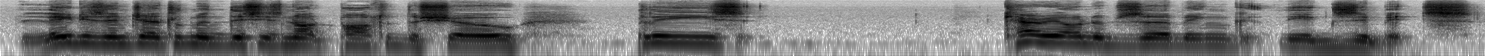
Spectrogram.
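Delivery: loud, high, hurried announcement to a crowd; flustered curator addressing visitors. A narrator's reading. Curator telling museum visitors it's not the show, loud announcement.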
